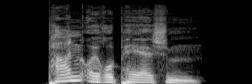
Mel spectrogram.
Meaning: strong dative masculine/neuter singular of paneuropäisch
- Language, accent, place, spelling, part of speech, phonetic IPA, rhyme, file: German, Germany, Berlin, paneuropäischem, adjective, [ˌpanʔɔɪ̯ʁoˈpɛːɪʃm̩], -ɛːɪʃm̩, De-paneuropäischem.ogg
